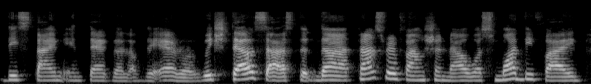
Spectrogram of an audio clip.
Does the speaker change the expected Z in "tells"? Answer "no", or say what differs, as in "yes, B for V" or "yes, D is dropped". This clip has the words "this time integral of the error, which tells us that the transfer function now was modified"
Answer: yes, S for Z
